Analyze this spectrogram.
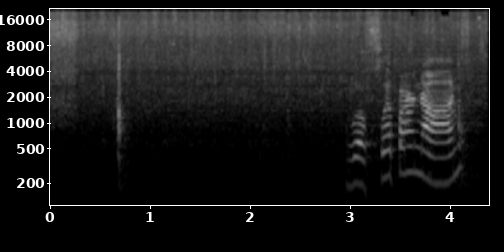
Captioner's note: griddle sizzling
